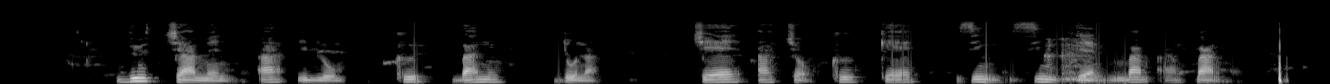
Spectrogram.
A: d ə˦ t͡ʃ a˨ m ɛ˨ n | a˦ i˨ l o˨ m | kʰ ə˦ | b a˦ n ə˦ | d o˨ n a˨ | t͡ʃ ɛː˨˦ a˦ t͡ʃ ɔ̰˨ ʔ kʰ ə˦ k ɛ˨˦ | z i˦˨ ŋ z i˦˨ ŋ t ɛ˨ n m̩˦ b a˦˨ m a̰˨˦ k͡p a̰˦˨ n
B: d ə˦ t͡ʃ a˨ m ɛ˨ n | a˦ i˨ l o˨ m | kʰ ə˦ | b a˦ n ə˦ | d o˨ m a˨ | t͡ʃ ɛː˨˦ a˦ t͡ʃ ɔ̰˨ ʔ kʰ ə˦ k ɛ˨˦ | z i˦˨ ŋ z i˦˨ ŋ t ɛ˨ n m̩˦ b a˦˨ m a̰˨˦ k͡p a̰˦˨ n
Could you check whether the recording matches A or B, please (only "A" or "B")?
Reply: A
